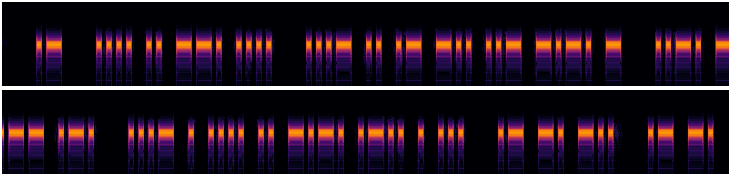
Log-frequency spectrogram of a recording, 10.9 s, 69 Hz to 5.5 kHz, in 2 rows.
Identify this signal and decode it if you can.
Morse code, heard as a keyed tone, about 32 wpm, 600 Hz. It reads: A HIGH VIADUCT FOR VEHICLES AND AN
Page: Never 31wpm | CW med Gnister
